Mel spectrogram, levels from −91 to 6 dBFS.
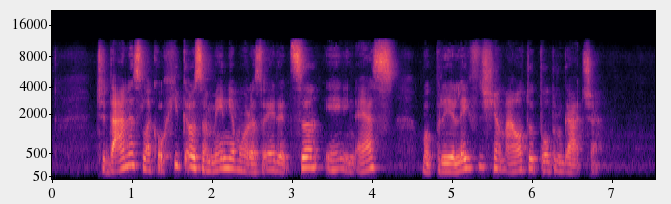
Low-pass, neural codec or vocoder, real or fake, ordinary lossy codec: none; codec, 24 kHz, 0.9 kbps, WavTokenizer, small release; fake; none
